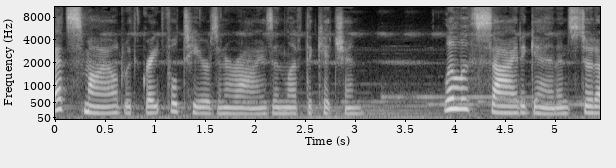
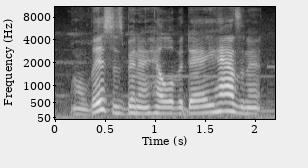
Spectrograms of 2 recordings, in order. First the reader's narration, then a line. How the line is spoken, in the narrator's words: Aradia laughed humorlessly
